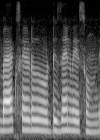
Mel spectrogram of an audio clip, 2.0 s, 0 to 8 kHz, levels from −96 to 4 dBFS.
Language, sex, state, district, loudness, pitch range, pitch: Telugu, female, Telangana, Hyderabad, -17 LUFS, 205-220 Hz, 210 Hz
